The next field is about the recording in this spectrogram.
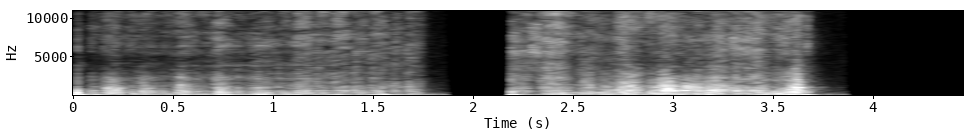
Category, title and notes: Sound effects > Objects / House appliances
Pencil scribbles/draws/writes/strokes fast.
